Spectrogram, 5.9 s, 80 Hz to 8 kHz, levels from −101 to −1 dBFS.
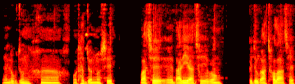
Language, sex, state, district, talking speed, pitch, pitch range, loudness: Bengali, male, West Bengal, Dakshin Dinajpur, 140 wpm, 130 Hz, 125-135 Hz, -29 LUFS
